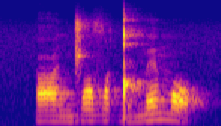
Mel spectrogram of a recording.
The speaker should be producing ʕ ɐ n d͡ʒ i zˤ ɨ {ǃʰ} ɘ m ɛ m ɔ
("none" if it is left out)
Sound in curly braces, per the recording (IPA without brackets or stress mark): ɡ͡ǃ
